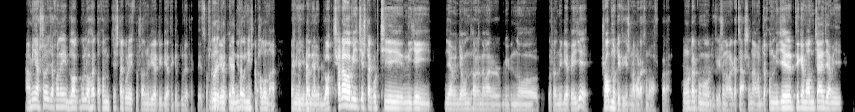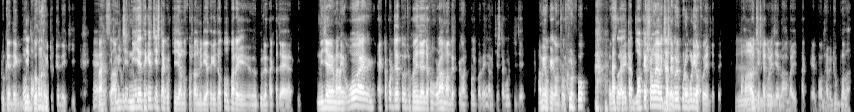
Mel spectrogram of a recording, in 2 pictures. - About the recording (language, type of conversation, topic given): Bengali, podcast, আপনি কীভাবে সৃজনশীলতার বাধা ভেঙে ফেলেন?
- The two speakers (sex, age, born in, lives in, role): male, 25-29, Bangladesh, Bangladesh, host; male, 40-44, Bangladesh, Finland, guest
- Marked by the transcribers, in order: chuckle; laughing while speaking: "তখন আমি ঢুকে দেখি"; laughing while speaking: "কন্ট্রোল করব"; chuckle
